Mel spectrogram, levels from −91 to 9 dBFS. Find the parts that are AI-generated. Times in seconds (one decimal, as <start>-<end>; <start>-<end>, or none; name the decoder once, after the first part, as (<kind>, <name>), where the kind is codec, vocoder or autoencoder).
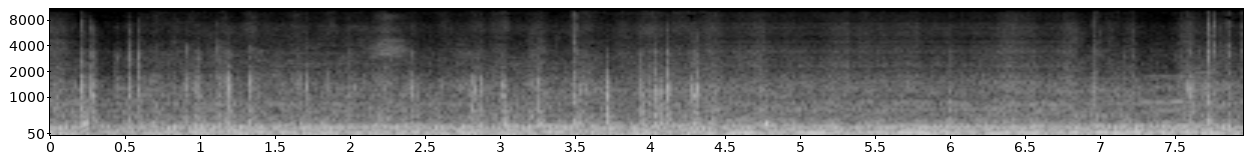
4.4-6.8 (autoencoder, DAC-VAE)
